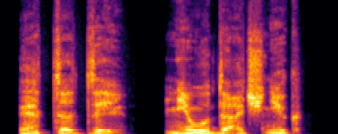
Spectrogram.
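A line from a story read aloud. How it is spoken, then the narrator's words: Hoarse rasp. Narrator (Russian): прохрипел Артем Алексеевич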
